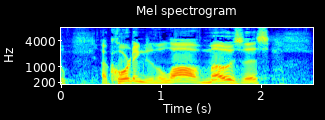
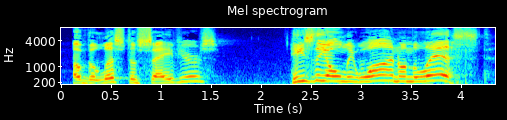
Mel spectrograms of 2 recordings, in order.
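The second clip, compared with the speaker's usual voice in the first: full-force preaching; 9 semitones higher than usual. Acted. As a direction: drive the point home from the pulpit.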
